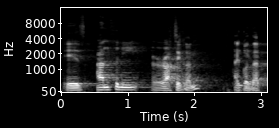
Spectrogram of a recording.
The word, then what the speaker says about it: Rattigan: His name is Anthony Rattigan. I got that pronunciation correct?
